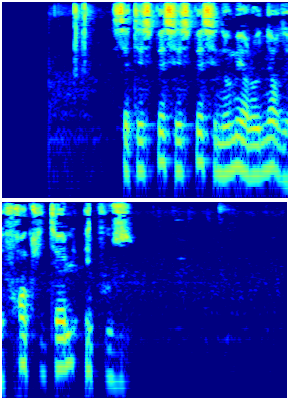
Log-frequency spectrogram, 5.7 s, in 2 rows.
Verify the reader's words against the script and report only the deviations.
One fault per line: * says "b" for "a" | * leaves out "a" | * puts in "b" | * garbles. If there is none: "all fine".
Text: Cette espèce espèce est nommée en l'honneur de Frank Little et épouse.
all fine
